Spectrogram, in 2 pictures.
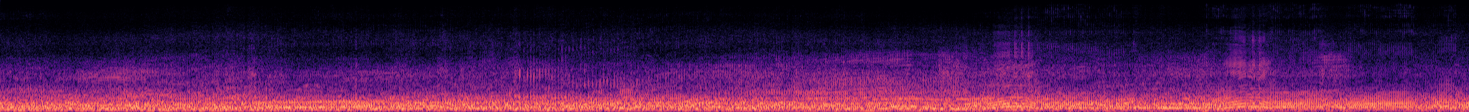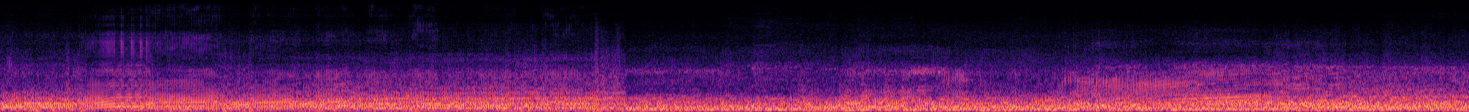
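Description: Honda Grom's small single-cylinder four-stroke engine running under way, its pitch rising and falling again and again as it revs and shifts through the gears.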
